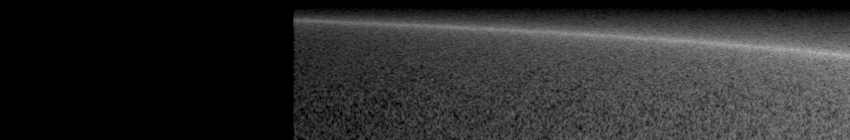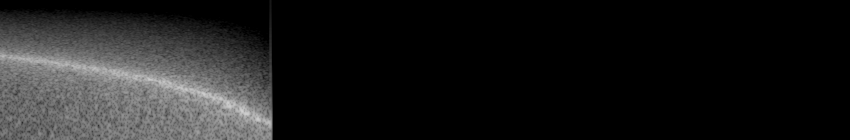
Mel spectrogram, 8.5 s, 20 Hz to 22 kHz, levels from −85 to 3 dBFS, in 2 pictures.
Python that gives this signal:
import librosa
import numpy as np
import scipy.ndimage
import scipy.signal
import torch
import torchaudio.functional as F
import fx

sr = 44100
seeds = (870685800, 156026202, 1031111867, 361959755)

y = fx.riser_noise(sr, seeds[0], length_s=4.13, colour='white', kind='lowpass', start_hz=12000.0, end_hz=470.0, q=12.0, swell_db=33, law='linear')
